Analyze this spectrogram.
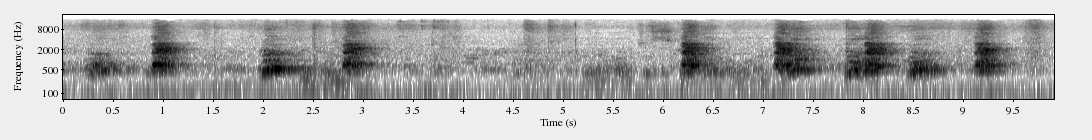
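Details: Bulldog being examined with a skin scrape for demodex mites at a southern California vet practice, letting out short rough barks in clusters, with a person talking in between.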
